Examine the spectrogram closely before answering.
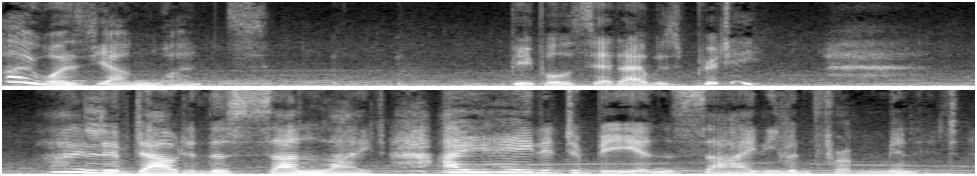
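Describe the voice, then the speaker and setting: A woman's voice: on the low side, big pitch swings, unhurried, gravelly, over music, full character voice. Frightened old woman, wildly swooping voice. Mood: wistful. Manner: tremulous, pleading, dramatic. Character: frightened old reclusive woman, fearful of death. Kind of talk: old-time radio drama acting.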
